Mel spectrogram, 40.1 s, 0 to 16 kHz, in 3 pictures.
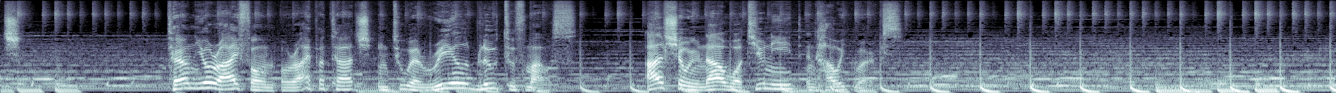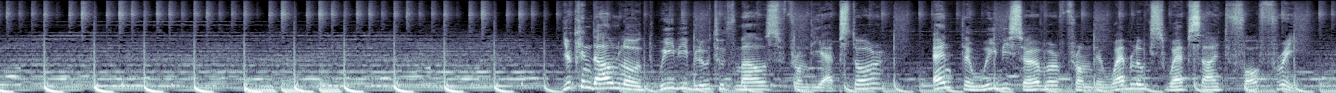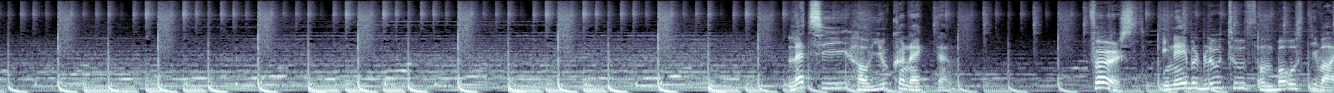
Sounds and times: Speech: 0:00.0 - 0:00.3, 0:01.7 - 0:05.8, 0:06.4 - 0:09.0, 0:19.0 - 0:26.4, 0:34.6 - 0:36.4, 0:37.6 - 0:40.0
Music: 0:00.0 - 0:40.0.

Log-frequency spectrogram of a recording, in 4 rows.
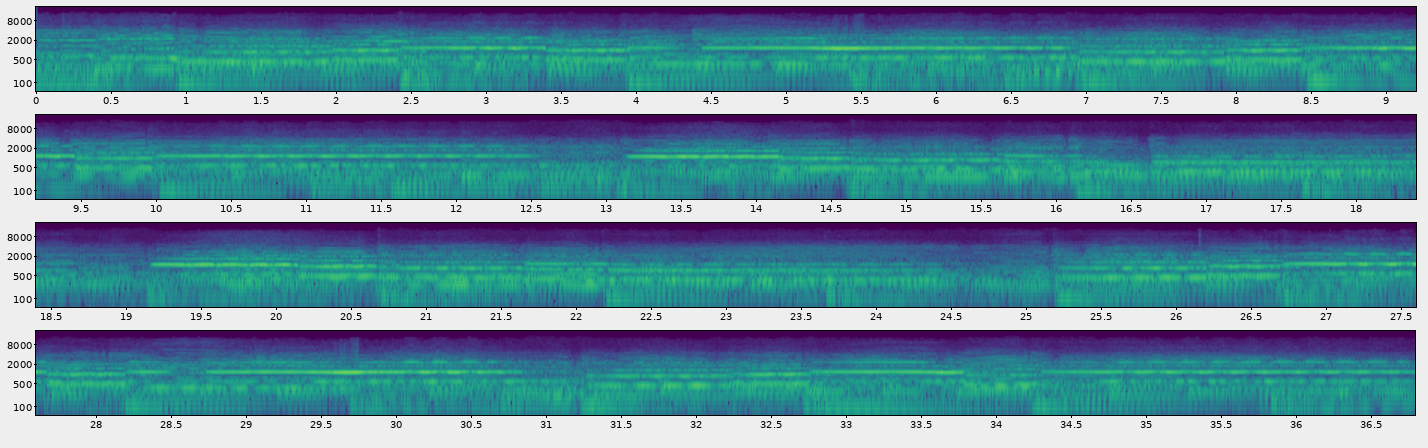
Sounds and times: String section: 0:00.0 - 0:36.7.

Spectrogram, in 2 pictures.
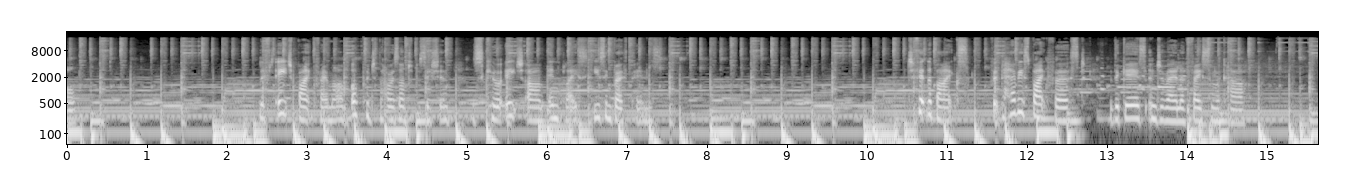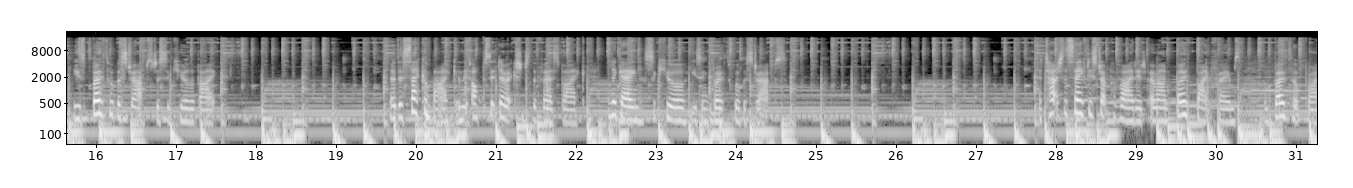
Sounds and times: Music: 0:00.0 - 0:31.2
Speech: 0:02.4 - 0:07.4, 0:10.5 - 0:14.8, 0:15.7 - 0:17.6, 0:19.7 - 0:24.6, 0:27.8 - 0:31.2.

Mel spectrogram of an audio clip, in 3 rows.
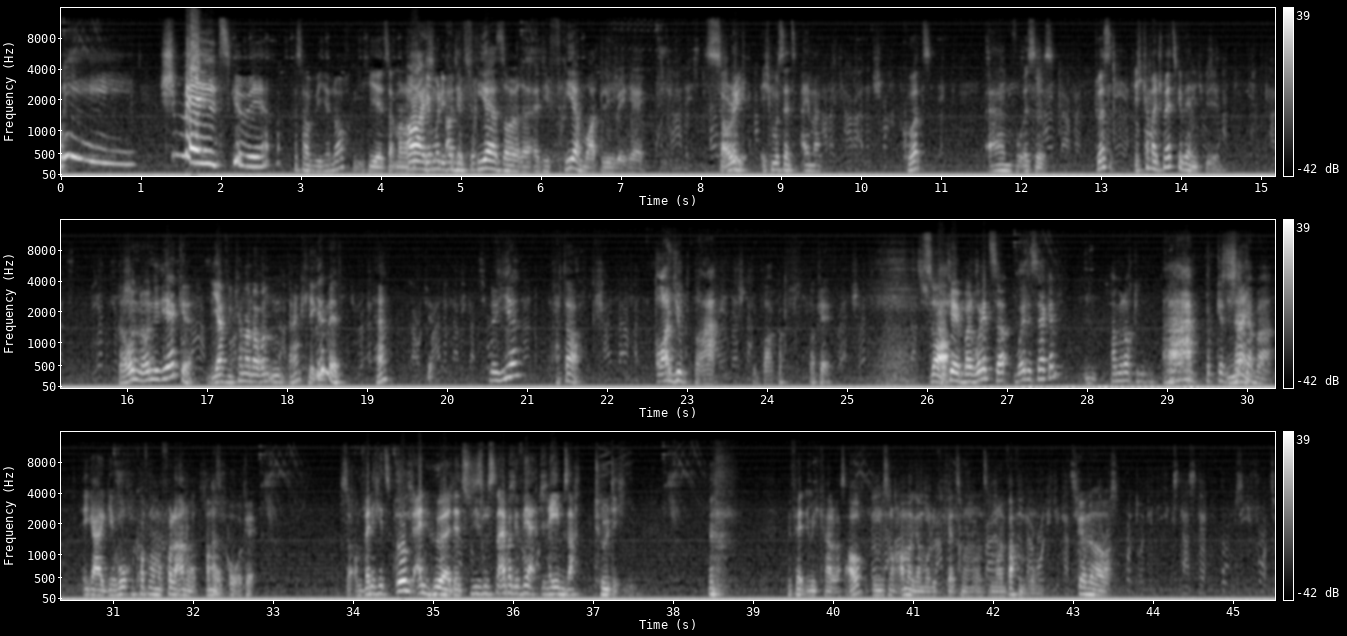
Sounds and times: Speech: 0:00.0 - 0:24.9, 0:25.9 - 0:32.8, 0:33.9 - 0:37.4, 0:39.4 - 0:45.5.

